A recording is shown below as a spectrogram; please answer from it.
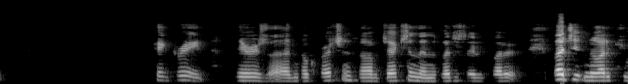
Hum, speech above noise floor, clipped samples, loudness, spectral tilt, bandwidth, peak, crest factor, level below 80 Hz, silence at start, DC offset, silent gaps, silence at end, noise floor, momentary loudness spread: none; 49 dB; under 0.1%; -23 LUFS; -0.5 dB/octave; 7.2 kHz; 0 dBFS; 24 dB; -70 dBFS; 1.55 s; under 0.1%; none; 0 s; -73 dBFS; 14 LU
